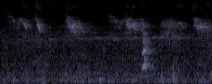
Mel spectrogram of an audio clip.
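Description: Small birds chirp in bright, repeated bursts at early morning as they leave their nests, the calls spaced through the clip and moderately close over a quiet background.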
